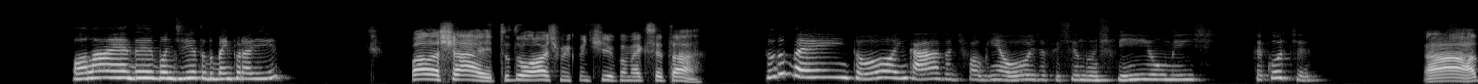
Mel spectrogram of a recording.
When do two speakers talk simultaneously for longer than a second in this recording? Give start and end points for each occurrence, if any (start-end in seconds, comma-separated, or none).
none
